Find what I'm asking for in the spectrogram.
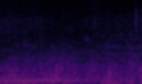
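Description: A boat ride at sea in a sound-effect bed: steady wind rush and washing water surround the listener in a dense, even wash of noise, with no talking.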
